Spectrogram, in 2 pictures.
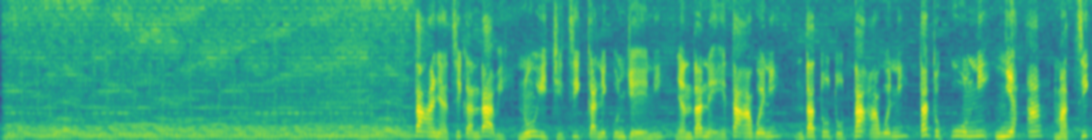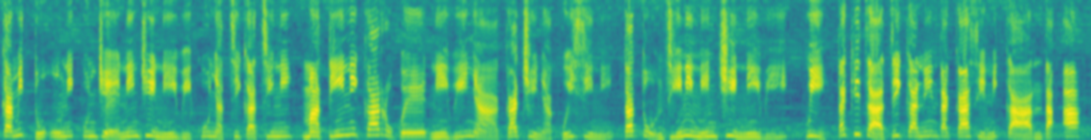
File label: MIXTECO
